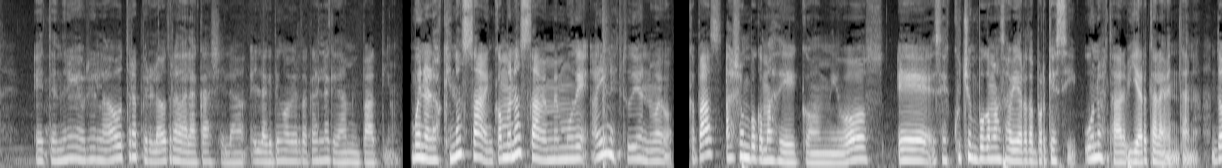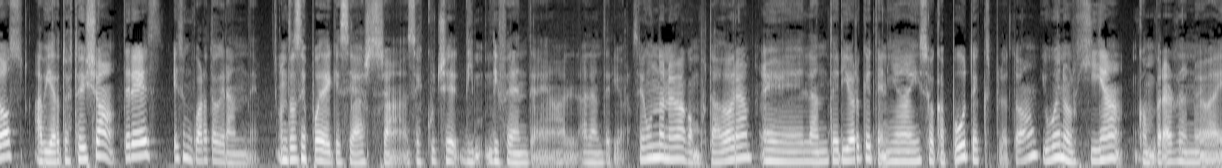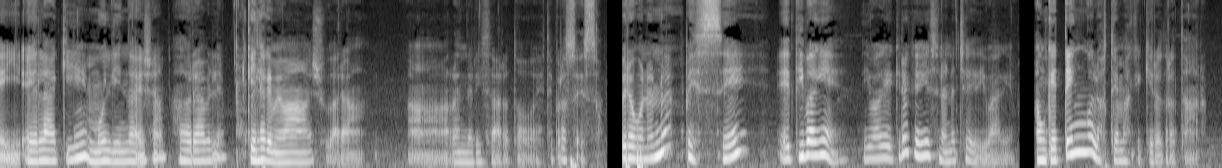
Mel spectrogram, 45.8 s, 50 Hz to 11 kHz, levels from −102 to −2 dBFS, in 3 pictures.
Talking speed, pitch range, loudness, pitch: 190 wpm, 150-195 Hz, -20 LUFS, 165 Hz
